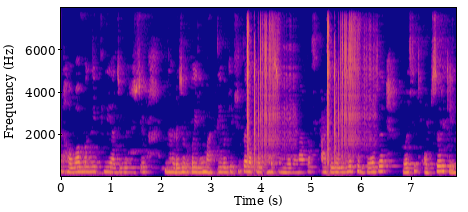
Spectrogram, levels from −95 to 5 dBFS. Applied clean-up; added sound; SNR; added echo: classical method WPE with log-MMSE.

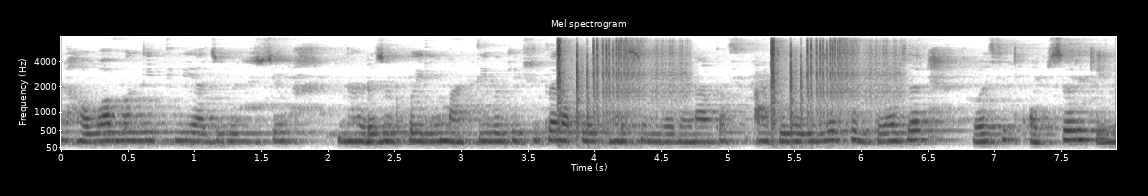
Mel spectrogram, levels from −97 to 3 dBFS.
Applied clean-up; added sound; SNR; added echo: none; Coin (dropping); 2 dB; reverberation time 0.9 s.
